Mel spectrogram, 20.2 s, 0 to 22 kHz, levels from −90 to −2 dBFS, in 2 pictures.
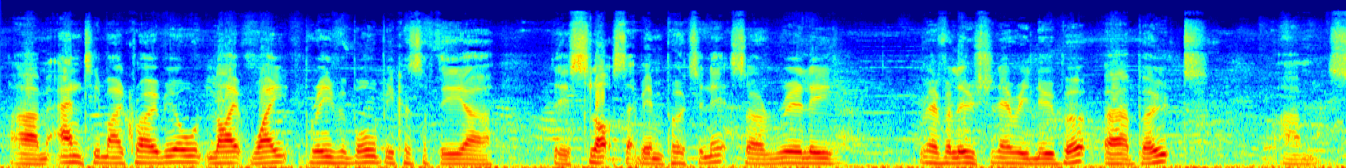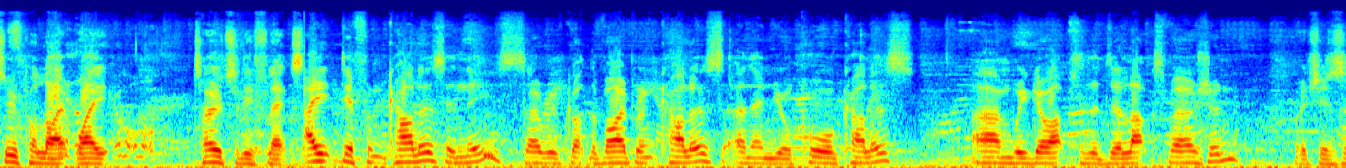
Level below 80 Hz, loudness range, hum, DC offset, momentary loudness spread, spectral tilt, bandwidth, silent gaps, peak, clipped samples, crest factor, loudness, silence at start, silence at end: -30 dBFS; 2 LU; none; under 0.1%; 13 LU; -6 dB/octave; 16.5 kHz; none; -4 dBFS; under 0.1%; 12 dB; -16 LUFS; 0 s; 0 s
